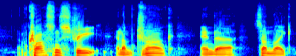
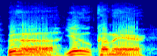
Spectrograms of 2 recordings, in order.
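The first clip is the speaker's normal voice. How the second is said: growled, raised-pitch challenge; imitated angry man; 6 semitones higher, much slower than usual. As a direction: play the furious man coming at you. Retold angry man confronts him.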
